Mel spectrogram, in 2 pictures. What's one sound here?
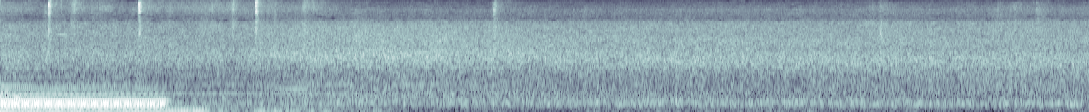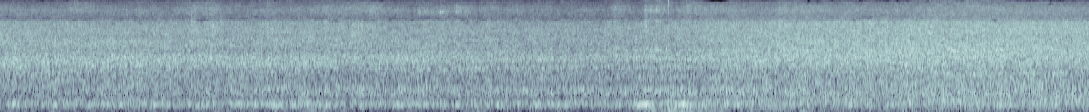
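A river flows and gurgles gently outdoors.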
